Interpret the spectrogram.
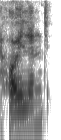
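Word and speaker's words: Højlund: I just think, yeah, he's pretty much done, especially if, am I saying this right, Hoyland? – Yeah.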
